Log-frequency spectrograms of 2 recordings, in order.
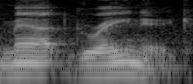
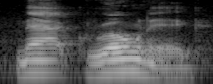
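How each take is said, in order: First: The surname's first vowel sounds like 'ay'. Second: The surname's first vowel sounds like 'oh'. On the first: The speaker calls it right. "but he pronounced it Matt Groening. The O E is A" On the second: The speaker calls it wrong. "it looks like Groening"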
